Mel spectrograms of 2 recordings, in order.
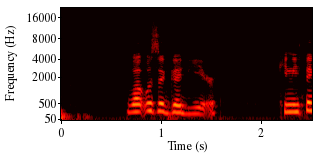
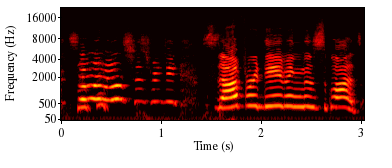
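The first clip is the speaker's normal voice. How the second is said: high, loud, slowed complaint; whiny, pleading protest at the viewers; exasperated plea; 11 semitones higher, 6 dB louder than usual. Real, not acted. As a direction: beg the chat to stop, half laughing in frustration. Viewers keep redeeming squat penalty.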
